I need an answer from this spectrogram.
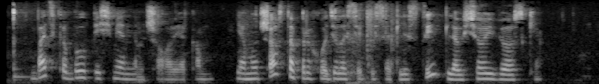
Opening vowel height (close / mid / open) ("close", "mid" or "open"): open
